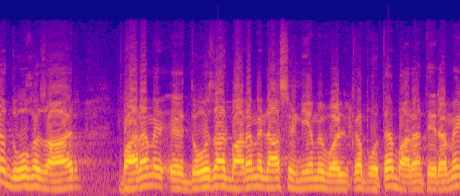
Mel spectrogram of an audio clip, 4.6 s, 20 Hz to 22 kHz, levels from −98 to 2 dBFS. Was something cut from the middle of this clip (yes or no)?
no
